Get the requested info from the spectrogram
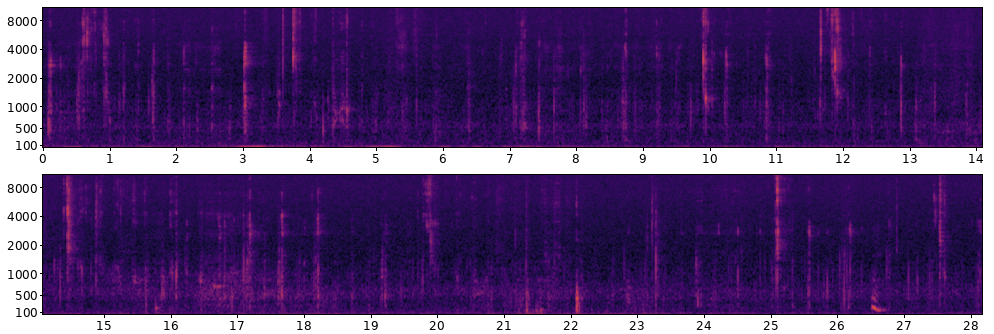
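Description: Close-miked chewing of boiled velvet bean (Mucuna) seeds, with soft, scattered mouth clicks.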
